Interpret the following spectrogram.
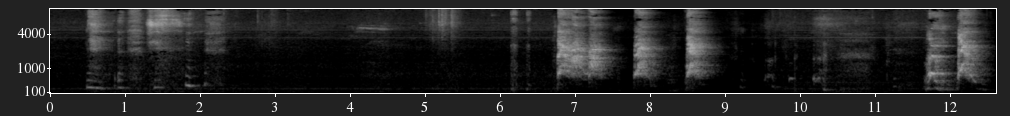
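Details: A five-month-old female miniature schnauzer puppy seeing herself in a mirror for the first time gives short, sharp barks and yips in bursts, with quieter gaps between, indoors.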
